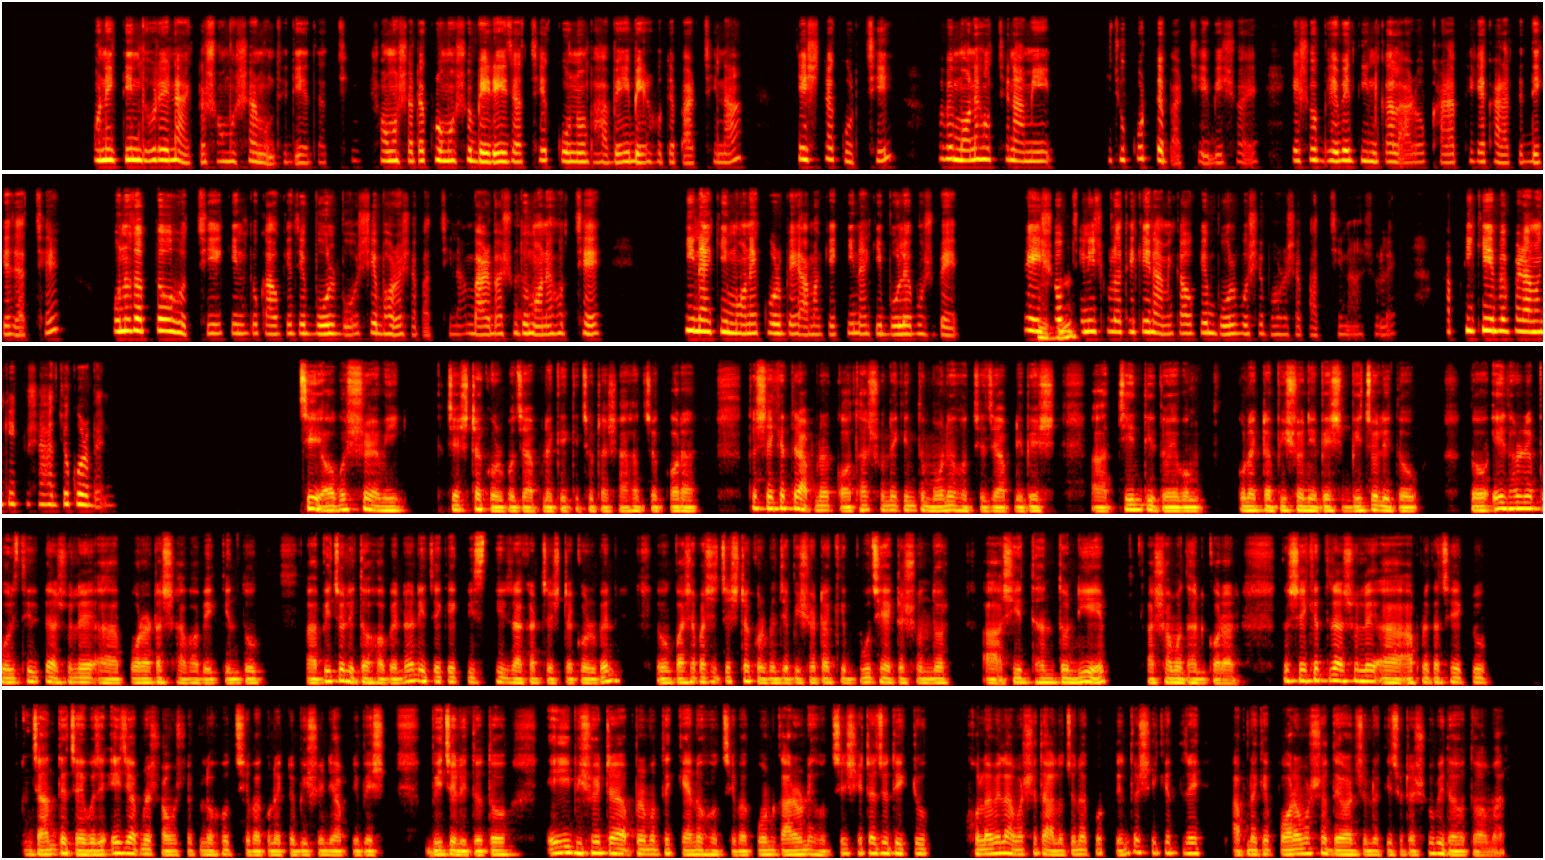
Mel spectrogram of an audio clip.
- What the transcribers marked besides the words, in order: "যাচ্ছি" said as "দাত্থি"
- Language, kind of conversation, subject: Bengali, advice, আমি কীভাবে ছোট সাফল্য কাজে লাগিয়ে মনোবল ফিরিয়ে আনব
